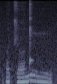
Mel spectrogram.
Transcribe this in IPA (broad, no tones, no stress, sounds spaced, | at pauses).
ə t͡ʃ əː ŋ͡ǃ iː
